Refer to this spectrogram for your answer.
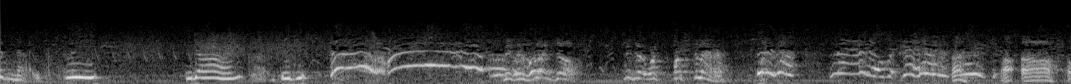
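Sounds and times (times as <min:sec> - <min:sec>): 
speech: 0:00.2 - 0:01.0, 0:02.0 - 0:03.8, 0:05.0 - 0:10.7
laughter: 0:00.6 - 0:10.7
woman screaming: 0:03.3 - 0:05.0.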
